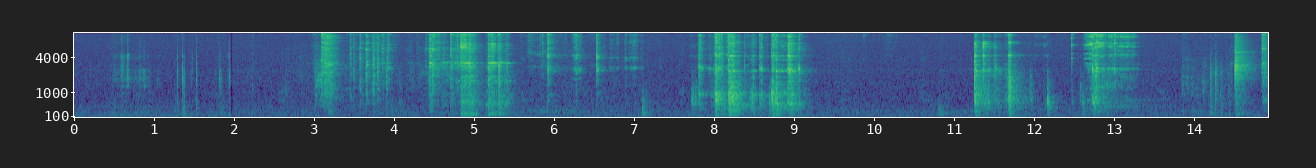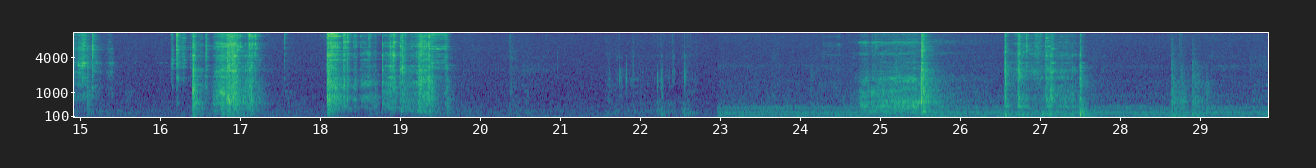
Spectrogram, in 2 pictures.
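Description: Metal kitchen utensils (whisks, ladles and spoons) clattering and clinking against ceramic utensil crocks as they are handled and set down, in repeated bursts of a second or two. A low steady hum begins about two-thirds of the way through.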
